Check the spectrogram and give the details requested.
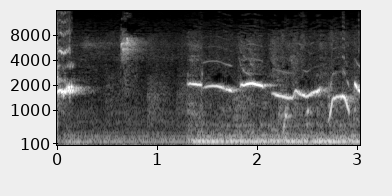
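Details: Newly acquired Bornean white-rumped shama sings clear whistled phrases, a short note, a pause, then wavering level whistles and quick downward slurs over a constant low hum.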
